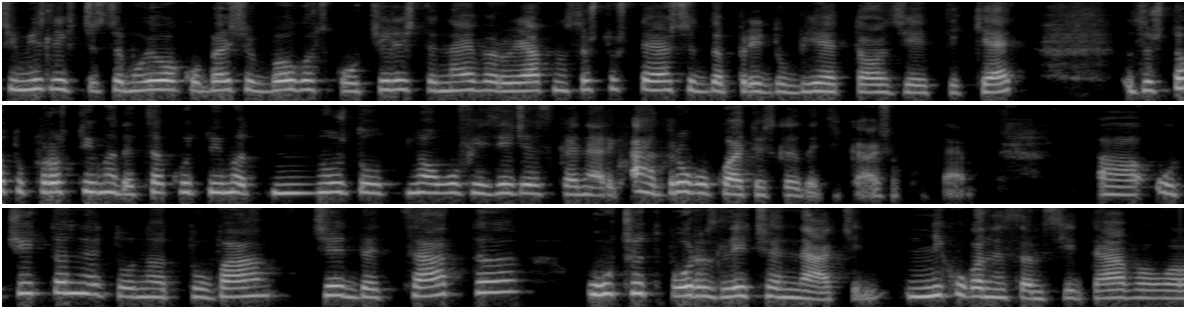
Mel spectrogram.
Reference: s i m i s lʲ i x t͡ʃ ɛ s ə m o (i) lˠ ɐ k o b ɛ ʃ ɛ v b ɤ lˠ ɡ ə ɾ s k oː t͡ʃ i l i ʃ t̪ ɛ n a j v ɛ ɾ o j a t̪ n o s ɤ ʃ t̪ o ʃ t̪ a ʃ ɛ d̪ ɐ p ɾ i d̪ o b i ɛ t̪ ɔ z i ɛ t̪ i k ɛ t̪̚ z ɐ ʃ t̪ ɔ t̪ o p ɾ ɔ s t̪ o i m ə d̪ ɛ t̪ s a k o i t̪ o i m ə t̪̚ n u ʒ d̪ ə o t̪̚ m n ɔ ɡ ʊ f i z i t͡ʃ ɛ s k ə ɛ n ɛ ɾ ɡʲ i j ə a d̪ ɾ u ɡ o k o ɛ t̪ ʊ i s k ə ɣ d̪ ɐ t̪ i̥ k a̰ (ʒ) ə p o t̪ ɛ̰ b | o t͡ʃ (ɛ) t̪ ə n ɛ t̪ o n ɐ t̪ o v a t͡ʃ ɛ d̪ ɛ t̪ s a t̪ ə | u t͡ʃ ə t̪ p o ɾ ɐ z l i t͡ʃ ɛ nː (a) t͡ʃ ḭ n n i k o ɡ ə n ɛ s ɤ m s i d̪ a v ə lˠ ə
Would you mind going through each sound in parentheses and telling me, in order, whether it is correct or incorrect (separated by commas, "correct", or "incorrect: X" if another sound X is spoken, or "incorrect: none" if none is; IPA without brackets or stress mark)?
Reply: correct, correct, incorrect: i, correct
